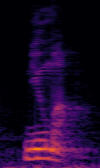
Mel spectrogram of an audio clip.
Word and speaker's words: Pneuma: 那在神学上有个叫圣灵论啊，圣灵这个字的希腊文叫 Pneuma 啊，P 不发音，叫 Pneumatology 哈、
